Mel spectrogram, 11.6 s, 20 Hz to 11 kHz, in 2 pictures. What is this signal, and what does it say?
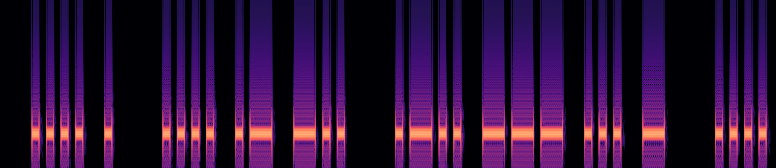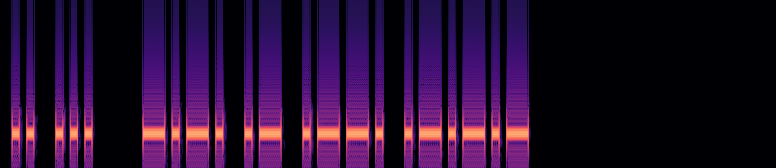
Morse code, heard as a keyed tone, about 22 wpm, 700 Hz. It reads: HE HAD LOST HIS CAP.
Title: Sentences from Top 1600 Words 22wpm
